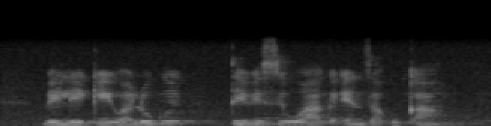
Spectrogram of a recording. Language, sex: Tsonga, male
